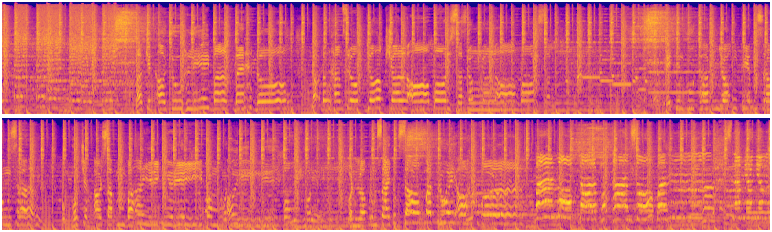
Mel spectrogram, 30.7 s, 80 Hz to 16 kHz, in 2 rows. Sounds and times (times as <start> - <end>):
Soundtrack music: 0.0 - 30.7.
